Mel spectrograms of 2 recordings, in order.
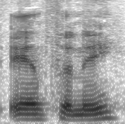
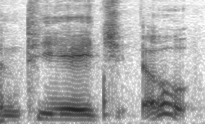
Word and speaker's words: Anthony: Can I just ask you as well, do you pronounce it Anthony or Anthony? It's Anthony. Anthony. Unless you're the Dayton Hamvention who created my name tag that said Anthony. Oh, right, yeah. Anthoney.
